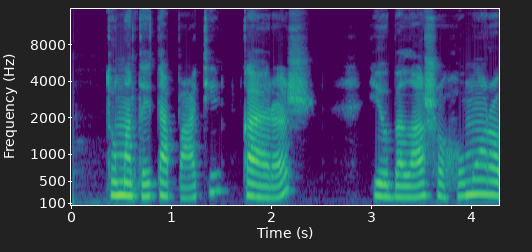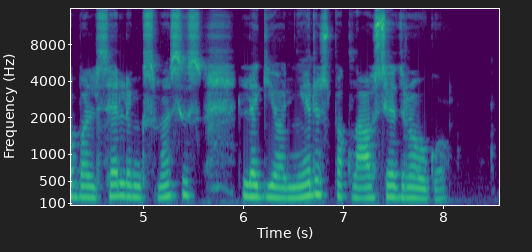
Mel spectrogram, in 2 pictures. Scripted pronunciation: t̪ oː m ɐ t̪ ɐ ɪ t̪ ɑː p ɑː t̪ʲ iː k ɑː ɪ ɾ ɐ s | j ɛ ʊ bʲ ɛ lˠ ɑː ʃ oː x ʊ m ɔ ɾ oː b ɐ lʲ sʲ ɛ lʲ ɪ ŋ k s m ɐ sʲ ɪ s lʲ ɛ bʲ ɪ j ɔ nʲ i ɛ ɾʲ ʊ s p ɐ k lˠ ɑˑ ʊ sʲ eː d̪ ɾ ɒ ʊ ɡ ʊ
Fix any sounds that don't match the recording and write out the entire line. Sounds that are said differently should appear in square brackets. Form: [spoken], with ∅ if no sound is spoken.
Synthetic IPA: t̪ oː m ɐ t̪ ɐ ɪ t̪ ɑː p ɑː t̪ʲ iː k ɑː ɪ ɾ ɐ [ʃ] | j ɛ ʊ bʲ ɛ lˠ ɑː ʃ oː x ʊ m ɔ ɾ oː b ɐ lʲ sʲ ɛ lʲ ɪ ŋ k s m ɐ sʲ ɪ s lʲ ɛ [ɡʲ] ɪ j ɔ nʲ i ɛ ɾʲ ʊ s p ɐ k lˠ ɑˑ ʊ sʲ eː d̪ ɾ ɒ ʊ ɡ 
